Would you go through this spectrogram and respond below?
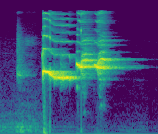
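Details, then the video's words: Orange-headed thrush answering another bird's song in an excited state, giving a pure whistled note that dips, then jumps to a higher, warbling whistle held briefly. "Anis kembang mu langsung terpancing emosi ikut bunyi sahut sahutan"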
